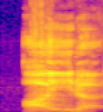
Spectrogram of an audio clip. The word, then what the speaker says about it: Islay: あ、これがアイラって読むんですね。ISLAY が、アイラって読むらしい。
